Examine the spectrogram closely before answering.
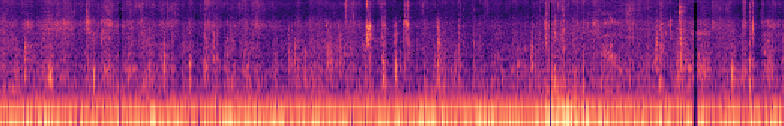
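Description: A person biting into and chewing xuemian dousha, fried egg-white puffs filled with red bean paste and dusted with sugar: crunching and crackling of the fried crust and sugar, with scattered sharp clicks and wet mouth sounds.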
